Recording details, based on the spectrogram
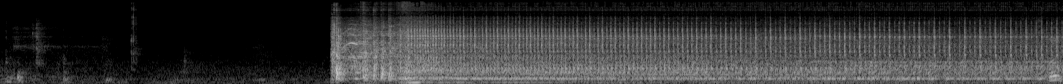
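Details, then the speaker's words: Audi A8 D2 with the ABZ 4.2 engine started with the drive belt removed for diagnosis: it fires up and idles with a fast, light rattling knock that seems to come from the timing cover area. It was later traced to a loose front timing cover missing a bolt. "Какие-то стуки вот в этом районе отдают на крышку ГРМ."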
